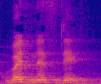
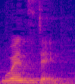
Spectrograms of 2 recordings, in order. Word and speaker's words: Wednesday: h is silent asma here is another common word that most of us pronounce wrong wednesday most of us say it as wednesday but it is not wednesday it is actually wednesday say wednesday wednesday who doesn't love pizza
